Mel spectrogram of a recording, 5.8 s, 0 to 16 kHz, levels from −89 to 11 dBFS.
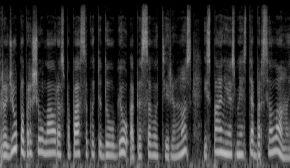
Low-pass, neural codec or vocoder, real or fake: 14.4 kHz; codec, 44.1 kHz, 3.4 kbps, Pupu-Codec; fake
